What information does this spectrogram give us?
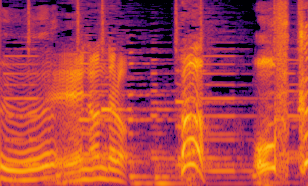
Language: Japanese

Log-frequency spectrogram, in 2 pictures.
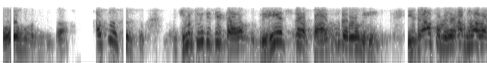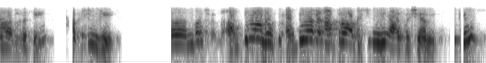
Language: Sanskrit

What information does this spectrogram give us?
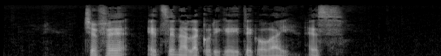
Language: Basque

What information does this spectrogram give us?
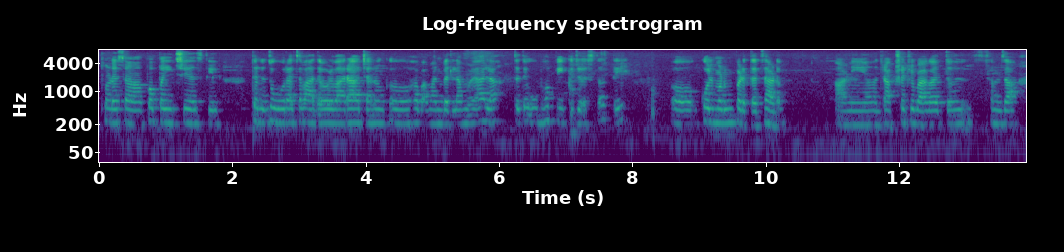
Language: Marathi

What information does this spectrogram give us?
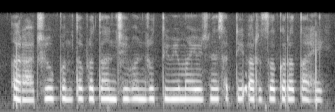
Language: Marathi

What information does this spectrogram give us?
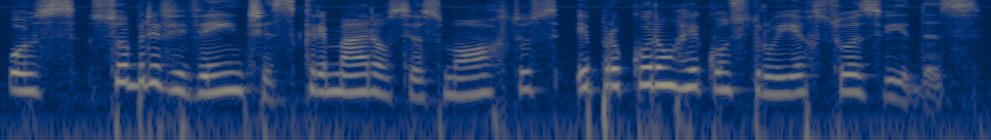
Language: Portuguese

